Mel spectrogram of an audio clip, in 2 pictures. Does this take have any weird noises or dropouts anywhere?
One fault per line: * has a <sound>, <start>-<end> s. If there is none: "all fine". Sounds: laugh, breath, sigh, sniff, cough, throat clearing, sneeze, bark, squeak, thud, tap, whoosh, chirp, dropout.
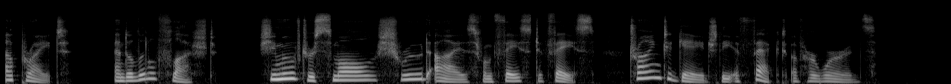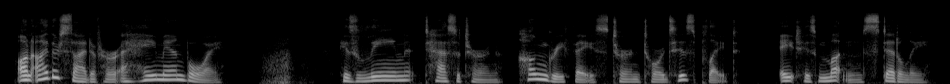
* has a whoosh, 12.1-12.7 s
